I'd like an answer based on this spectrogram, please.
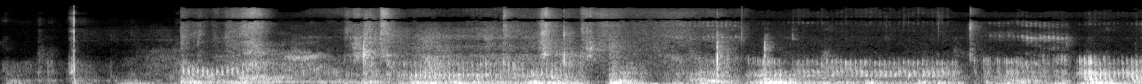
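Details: Domestic cats, a Russian blue and an orange tabby, sniffing each other in peaceful greeting; low rumbling purr runs steadily throughout, broken by soft rustling and brief clicks.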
